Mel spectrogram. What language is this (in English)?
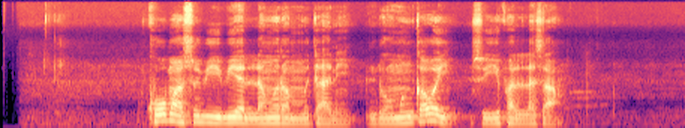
Hausa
